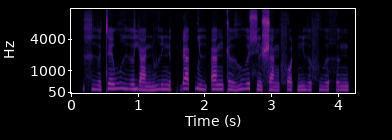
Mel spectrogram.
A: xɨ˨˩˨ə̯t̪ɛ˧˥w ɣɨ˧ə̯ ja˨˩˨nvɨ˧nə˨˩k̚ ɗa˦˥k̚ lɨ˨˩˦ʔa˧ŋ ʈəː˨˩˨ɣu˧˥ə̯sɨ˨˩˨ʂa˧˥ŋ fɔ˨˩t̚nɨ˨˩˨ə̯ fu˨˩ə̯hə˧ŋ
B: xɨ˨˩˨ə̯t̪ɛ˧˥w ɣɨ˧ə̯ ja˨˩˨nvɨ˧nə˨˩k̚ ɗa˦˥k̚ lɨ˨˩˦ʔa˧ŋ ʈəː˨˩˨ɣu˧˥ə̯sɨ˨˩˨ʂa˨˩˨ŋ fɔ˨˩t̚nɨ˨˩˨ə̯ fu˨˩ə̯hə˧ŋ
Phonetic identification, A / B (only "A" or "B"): B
